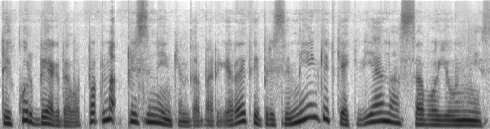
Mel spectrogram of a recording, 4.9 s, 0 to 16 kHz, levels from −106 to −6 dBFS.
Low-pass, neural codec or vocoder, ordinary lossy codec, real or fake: 14.4 kHz; codec, 44.1 kHz, 7.8 kbps, Pupu-Codec; Opus, 24 kbps; fake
